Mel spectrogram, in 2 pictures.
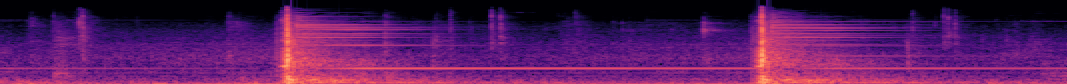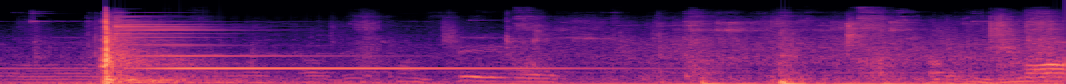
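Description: Single-action revolver firing three shots about a second and a half to two seconds apart, each followed by the ringing of a struck steel target.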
